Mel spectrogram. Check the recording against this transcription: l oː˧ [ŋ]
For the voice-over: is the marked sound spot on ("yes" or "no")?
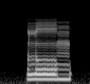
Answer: no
